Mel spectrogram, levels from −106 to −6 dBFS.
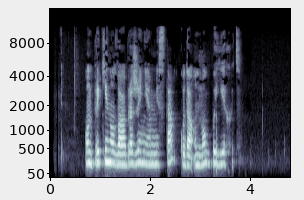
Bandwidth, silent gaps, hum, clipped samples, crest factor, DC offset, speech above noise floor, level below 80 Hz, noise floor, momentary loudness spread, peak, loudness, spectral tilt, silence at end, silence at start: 11.5 kHz; none; none; under 0.1%; 18 dB; under 0.1%; 50 dB; -72 dBFS; -69 dBFS; 8 LU; -2 dBFS; -20 LUFS; -6 dB/octave; 1 s; 0.7 s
